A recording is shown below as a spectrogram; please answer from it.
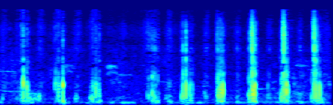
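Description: Fingertips and nails scratch and rub the dark brown fur pile of a soft, hollow handbag, likely faux fur. About eight quick, crackly rasping strokes come in a loose, uneven rhythm, each a brief bright burst with dry hiss and no ring.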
